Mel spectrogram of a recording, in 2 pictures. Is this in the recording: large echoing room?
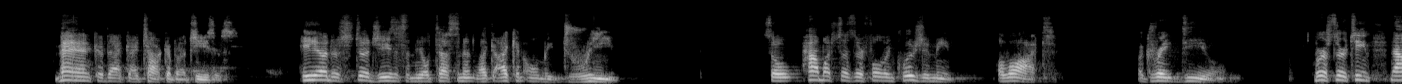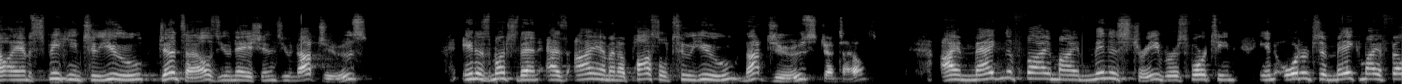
yes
